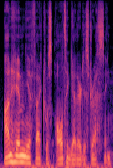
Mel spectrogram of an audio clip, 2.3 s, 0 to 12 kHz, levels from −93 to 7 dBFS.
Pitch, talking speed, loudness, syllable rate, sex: 100 Hz, 185 wpm, -17 LUFS, 6.2 syllables/s, male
